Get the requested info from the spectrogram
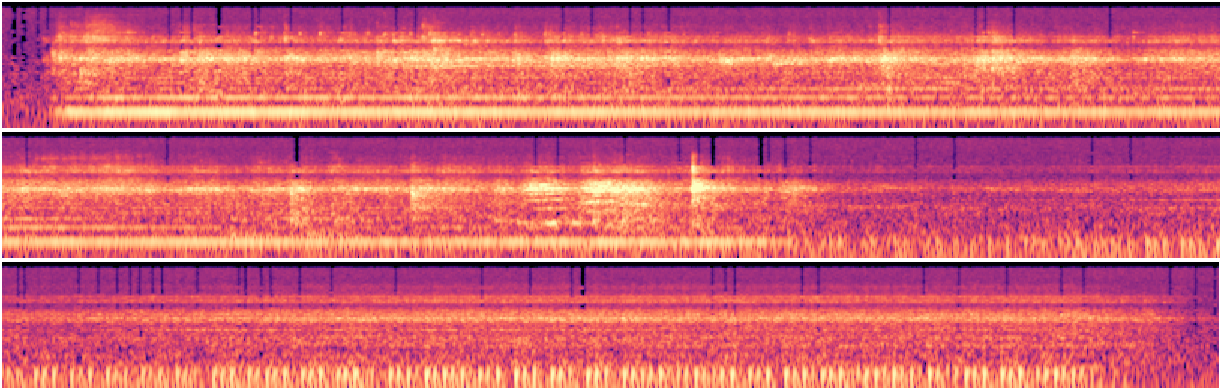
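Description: Electric garage door opener running as the sectional door rolls up: a steady motor hum with rattling from the door, ending in a clunk about halfway through. Then a motorcycle engine idles with a pulsing rumble as the bike rolls up the driveway, and it shuts off just before the end.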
